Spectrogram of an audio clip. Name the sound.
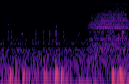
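typing on a computer keyboard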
